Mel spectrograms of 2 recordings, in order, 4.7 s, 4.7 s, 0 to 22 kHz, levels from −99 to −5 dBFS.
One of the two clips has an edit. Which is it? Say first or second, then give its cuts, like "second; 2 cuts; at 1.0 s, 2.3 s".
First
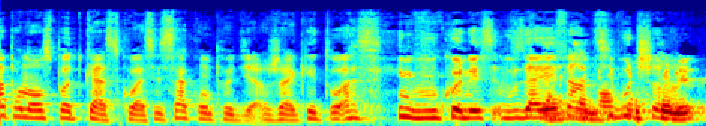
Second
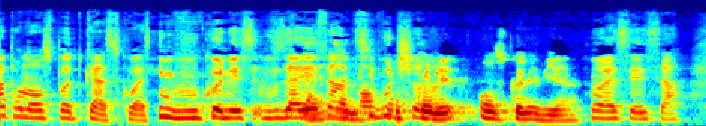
second; 1 cut; at 1.0 s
